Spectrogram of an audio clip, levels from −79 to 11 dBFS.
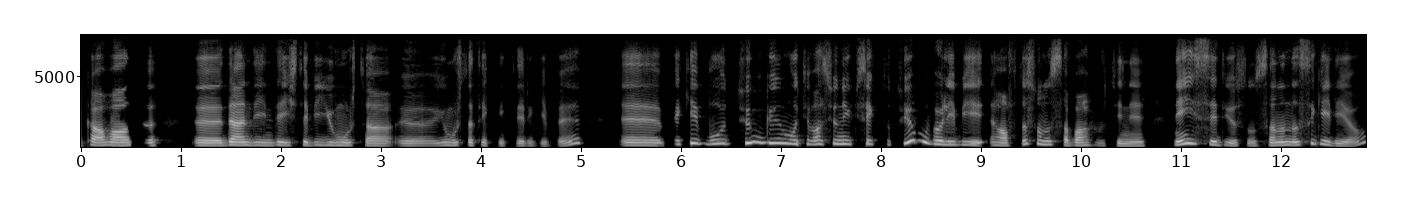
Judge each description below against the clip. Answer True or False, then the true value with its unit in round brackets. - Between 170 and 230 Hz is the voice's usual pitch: True (190 Hz)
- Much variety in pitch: True (7.0 semitones)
